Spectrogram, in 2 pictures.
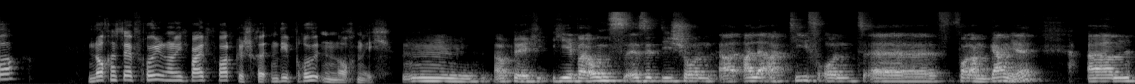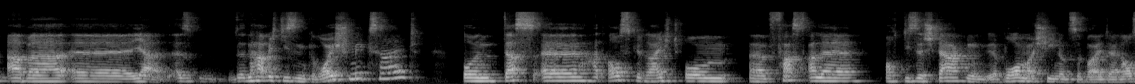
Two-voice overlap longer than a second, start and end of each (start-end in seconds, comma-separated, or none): none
